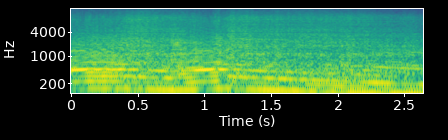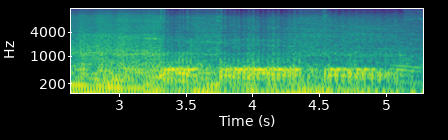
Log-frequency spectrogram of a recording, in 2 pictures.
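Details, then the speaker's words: Honda Beat FI scooter: revs climb then pitch sags and the engine bogs when throttled, MIL blinking code 52; crankshaft position sensor wiring fault, suspected internal break in the wire. "Pak tuh ketika ngok digas di sini lampu mil berkedip tuh di sini muncul kedipan 52 Pak ya oke jelas untuk permasalahannya"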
